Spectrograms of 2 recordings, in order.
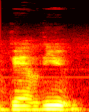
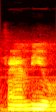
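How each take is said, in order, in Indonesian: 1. Kata ini dimulai dengan bunyi v. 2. Kata ini dimulai dengan bunyi f. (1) "itu bacanya value ya" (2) "bukan value ya. Kalau Anda bilangnya value salah"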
